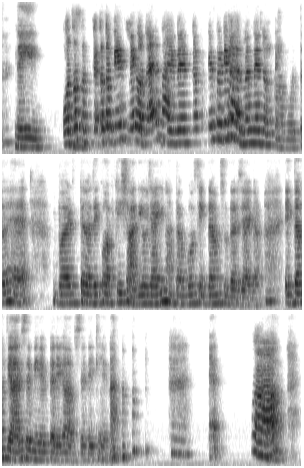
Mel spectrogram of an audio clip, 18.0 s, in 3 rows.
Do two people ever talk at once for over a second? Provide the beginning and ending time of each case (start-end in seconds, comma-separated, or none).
none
